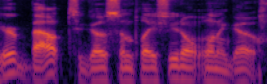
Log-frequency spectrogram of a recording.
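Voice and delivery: ordinary talk, nothing marked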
